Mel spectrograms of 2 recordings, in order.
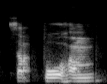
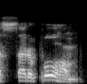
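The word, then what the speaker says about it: सर्पोऽहम्: तो कहा अब साधु ने पूछा कि भाई तुमने गलत उच्चारण क्यों किया? तो उन्होंने कहा कि मेरी जो रेफ थी वो तो आपने लगा ली। तो मैं अधिक उपयोग कौन करूं? क्योंकि यहां सही शब्द क्या होना चाहिए था? सर्पोहम।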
